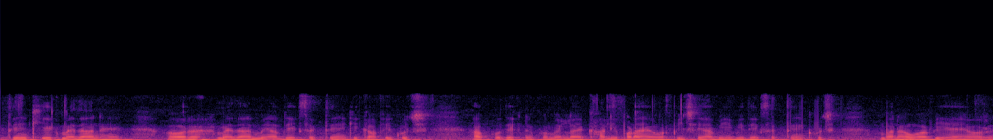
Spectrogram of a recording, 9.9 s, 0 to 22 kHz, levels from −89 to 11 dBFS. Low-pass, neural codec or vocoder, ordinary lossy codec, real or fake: 7.2 kHz; none; none; real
